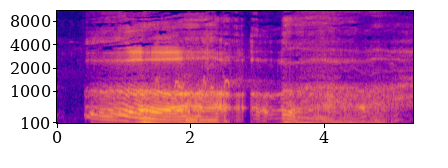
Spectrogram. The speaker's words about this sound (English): He yawned and yawned.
